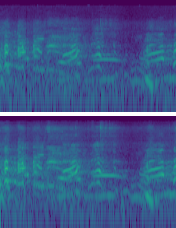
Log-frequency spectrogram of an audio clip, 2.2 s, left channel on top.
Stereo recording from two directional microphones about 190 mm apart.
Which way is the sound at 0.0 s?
10° right (ahead or behind).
